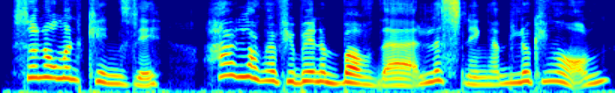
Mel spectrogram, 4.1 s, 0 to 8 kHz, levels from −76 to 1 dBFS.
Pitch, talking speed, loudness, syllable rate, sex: 250 Hz, 205 wpm, -19 LUFS, 6.1 syllables/s, female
